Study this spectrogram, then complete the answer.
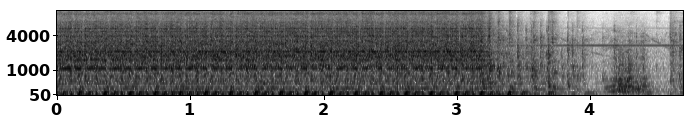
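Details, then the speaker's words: Vanguard engine: starter turns the engine evenly about four times a second for three seconds but it never fires; owner suspects fuel not yet primed, possibly water in tank. "i think we need to crank it more to allow the fuel pump to work to get the fuel in there you know it's going to crank a bit"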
